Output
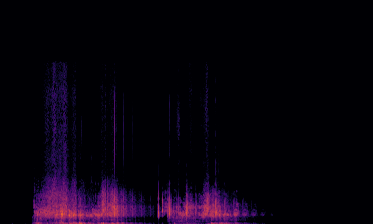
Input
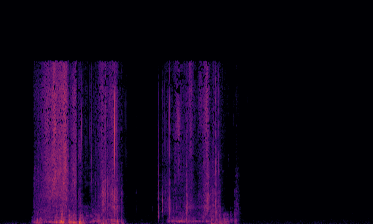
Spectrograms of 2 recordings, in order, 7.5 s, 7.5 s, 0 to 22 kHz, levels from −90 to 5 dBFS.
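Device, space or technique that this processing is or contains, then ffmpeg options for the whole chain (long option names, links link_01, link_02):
parallel compression: -filter_complex "[0:a]afftdn=noise_reduction=34:noise_floor=-57,firequalizer=gain_entry='entry(110,0);entry(240,-28);entry(940,13);entry(5000,-30)':delay=0.05:min_phase=1,asplit=2[link_01][link_02];[link_02]acompressor=threshold=-53dB:ratio=6,volume=-1dB[link_03];[link_01][link_03]amix=inputs=2:normalize=0,aecho=1:1:181|362|543|724:0.188|0.0772|0.0317|0.013,volume=5dB"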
